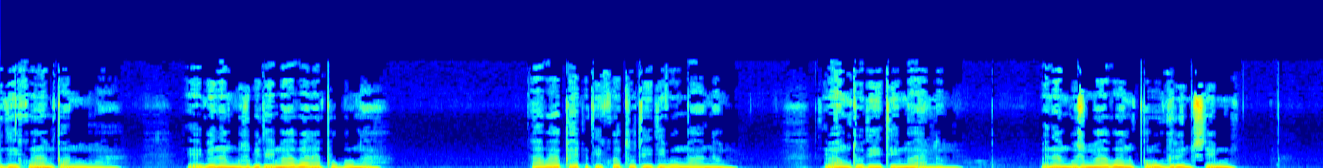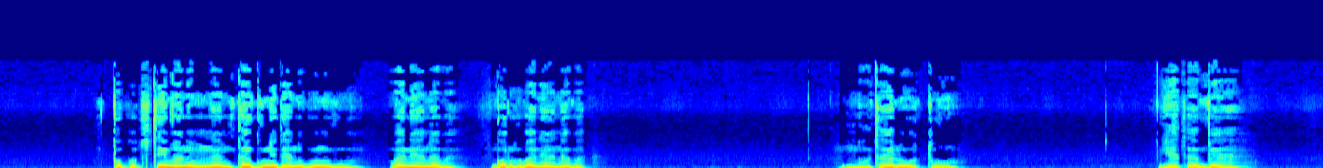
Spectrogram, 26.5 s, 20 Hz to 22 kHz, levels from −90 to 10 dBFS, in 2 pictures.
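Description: Throughout the speech, the likely cause is AAC compression at a low bitrate: the encoder is short of bits, so it drops detail it judges inaudible and band-limits the signal, consistent with AAC-LC at around 32 kbps. Nothing reaches above 14 kHz, so the top of the spectrum is simply absent, and the codec damage is plainly audible: the voice sounds dull and smeared, with a swirling, fizzy texture on sibilants and held vowels.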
